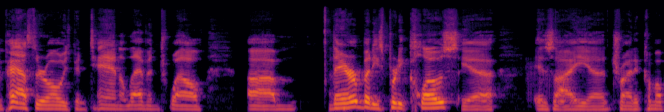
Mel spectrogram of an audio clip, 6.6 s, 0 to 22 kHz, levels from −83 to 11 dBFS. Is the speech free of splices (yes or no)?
no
